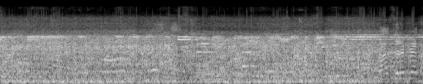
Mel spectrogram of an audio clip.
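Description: Steady, loud noise of a crowded street market: many people talking at once, with road traffic mixed in.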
